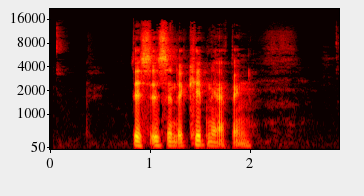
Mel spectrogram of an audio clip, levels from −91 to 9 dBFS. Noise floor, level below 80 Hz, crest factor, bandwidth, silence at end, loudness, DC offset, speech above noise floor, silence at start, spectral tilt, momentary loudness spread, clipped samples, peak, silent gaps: -69 dBFS; -68 dBFS; 26 dB; 16 kHz; 0.9 s; -25 LUFS; under 0.1%; 43 dB; 0.8 s; -2.5 dB/octave; 10 LU; under 0.1%; -4 dBFS; none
